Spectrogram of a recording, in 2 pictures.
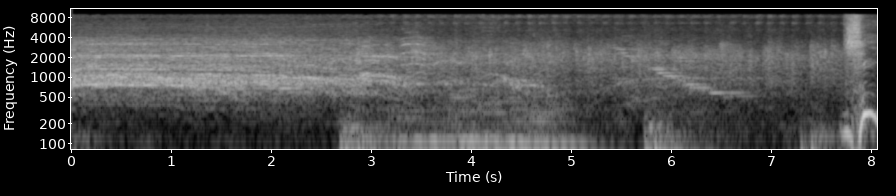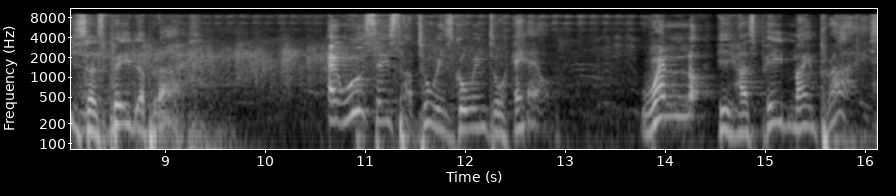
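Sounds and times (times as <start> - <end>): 
large audience screaming and cheering: 0.0 - 11.5
low rumbling undertone: 2.7 - 6.6
speech: 8.2 - 9.4, 10.6 - 12.9, 13.8 - 16.1.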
